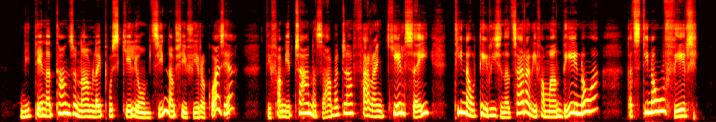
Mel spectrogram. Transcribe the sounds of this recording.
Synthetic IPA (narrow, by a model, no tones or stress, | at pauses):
nit̪enət̪and͡zunamilajpʰosi̥kʲʰelewamid͡zininamifeveɾakuaza | d̪̥efameʈ͡ʂanəz̥avaʈ͡ʂəfaɾaŋikʲʰeliz̥ajt̪inaut̪eɾizinət͡saɾəɾefəmand̪eːnowa | kat͡si̥t̪inauv̥eɾi̥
